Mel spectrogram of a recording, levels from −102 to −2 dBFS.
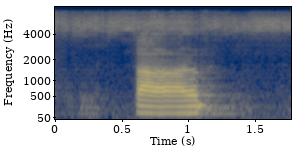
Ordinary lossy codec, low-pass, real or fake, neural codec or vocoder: none; 7.2 kHz; fake; codec, 16 kHz, 1 kbps, FunCodec, trained on LibriTTS, 50 frames a second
